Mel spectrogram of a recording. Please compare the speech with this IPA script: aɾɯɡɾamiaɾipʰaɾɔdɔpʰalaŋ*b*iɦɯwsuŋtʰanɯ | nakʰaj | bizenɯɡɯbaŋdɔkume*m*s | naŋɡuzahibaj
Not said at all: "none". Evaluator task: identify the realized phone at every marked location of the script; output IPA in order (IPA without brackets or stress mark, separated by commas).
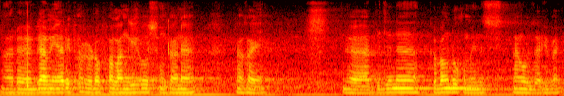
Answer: ɡ, n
